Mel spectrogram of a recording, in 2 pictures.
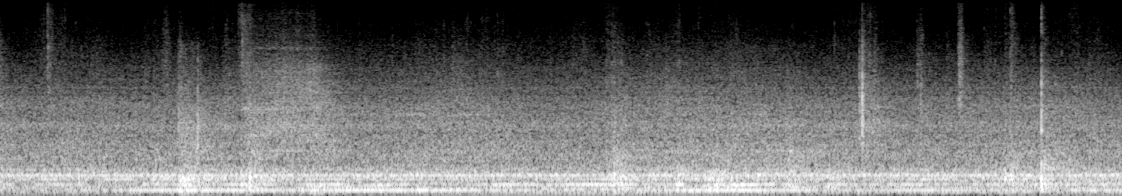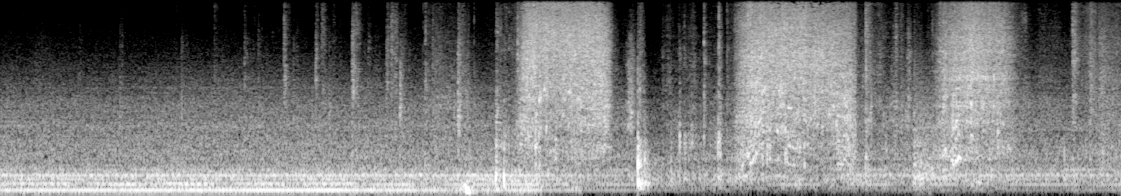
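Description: Steady low machinery hum with a few sharp knocks as cardboard boxes are stacked. The hum stops about three-quarters of the way in, and several loud rushes of scraping, rustling noise follow close by.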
